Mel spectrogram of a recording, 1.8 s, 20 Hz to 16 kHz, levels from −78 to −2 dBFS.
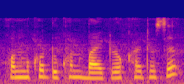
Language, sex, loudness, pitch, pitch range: Assamese, female, -17 LUFS, 240 Hz, 225-255 Hz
